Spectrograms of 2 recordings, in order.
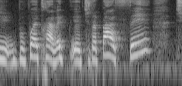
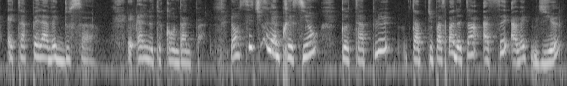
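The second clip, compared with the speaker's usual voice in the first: ordinary delivery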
